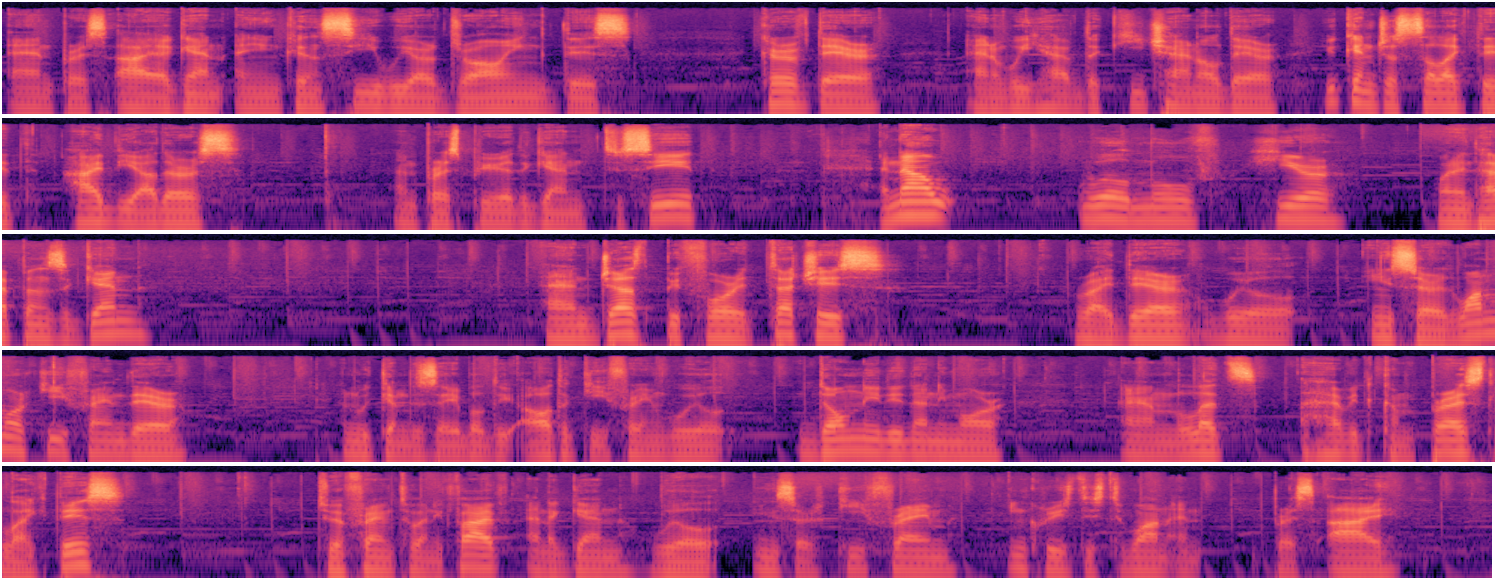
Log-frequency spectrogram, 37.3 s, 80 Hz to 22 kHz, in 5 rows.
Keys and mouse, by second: 4.1 click, 4.8 click, 5.9 click, 7.7 click, 8.9 KP_Decimal, 12.4-20.0 drag, 20.0 middle click, 22.5 i, 24.7 click, 27.3-31.0 drag, 34.0 click.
